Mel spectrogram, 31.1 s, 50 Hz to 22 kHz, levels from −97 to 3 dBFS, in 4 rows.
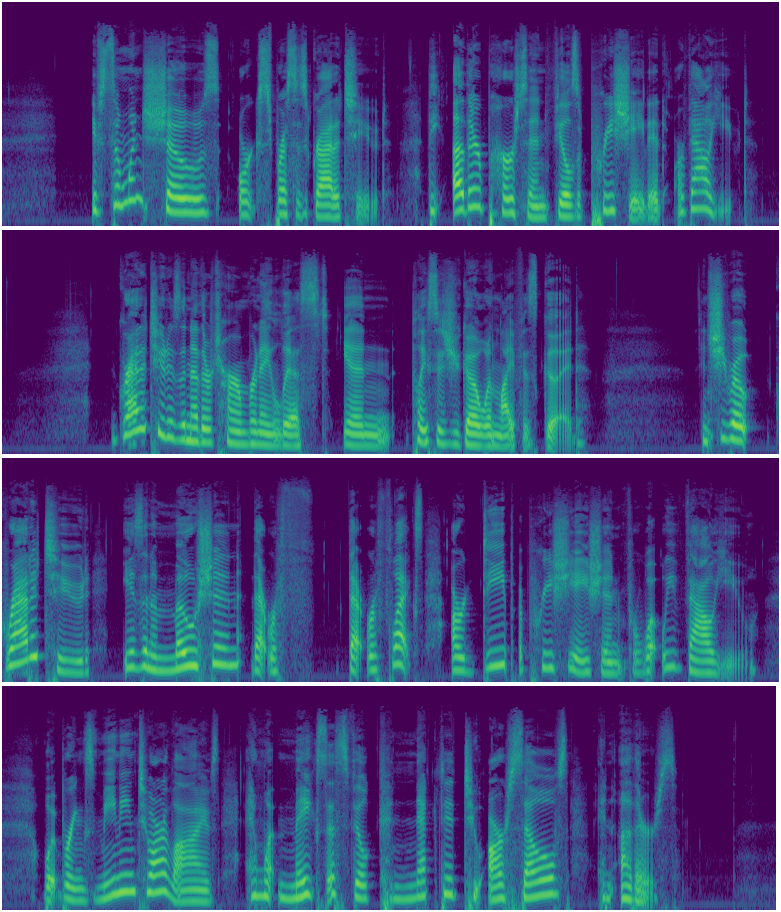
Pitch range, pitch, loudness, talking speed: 180-255 Hz, 215 Hz, -25 LUFS, 120 wpm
